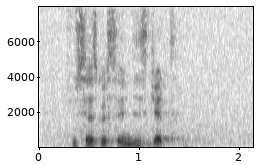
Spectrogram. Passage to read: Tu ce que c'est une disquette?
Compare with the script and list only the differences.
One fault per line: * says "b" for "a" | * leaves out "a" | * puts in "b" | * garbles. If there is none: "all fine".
* puts in "sais"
